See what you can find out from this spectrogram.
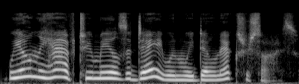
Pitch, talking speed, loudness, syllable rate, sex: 260 Hz, 220 wpm, -15 LUFS, 5.3 syllables/s, female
